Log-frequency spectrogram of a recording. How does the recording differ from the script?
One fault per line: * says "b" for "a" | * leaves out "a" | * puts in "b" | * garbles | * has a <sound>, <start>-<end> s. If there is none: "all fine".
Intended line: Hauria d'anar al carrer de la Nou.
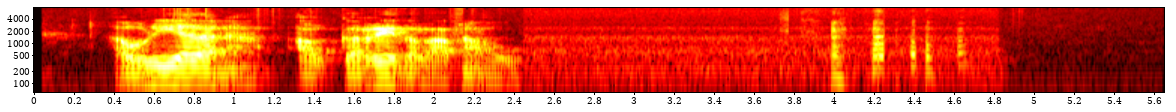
* has a laugh, 3.7-4.7 s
